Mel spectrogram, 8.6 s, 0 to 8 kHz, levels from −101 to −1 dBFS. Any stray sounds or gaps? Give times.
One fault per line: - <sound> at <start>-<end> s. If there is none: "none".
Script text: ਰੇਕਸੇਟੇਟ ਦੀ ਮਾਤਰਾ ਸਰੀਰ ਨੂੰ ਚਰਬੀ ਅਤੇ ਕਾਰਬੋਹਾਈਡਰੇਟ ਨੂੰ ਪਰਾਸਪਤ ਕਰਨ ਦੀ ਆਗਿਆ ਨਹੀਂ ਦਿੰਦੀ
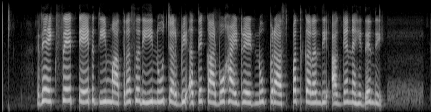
none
